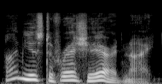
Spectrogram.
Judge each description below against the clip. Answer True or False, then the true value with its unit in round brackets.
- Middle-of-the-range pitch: True (180 Hz)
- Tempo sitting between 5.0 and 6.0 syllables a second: False (4.7 syllables/s)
